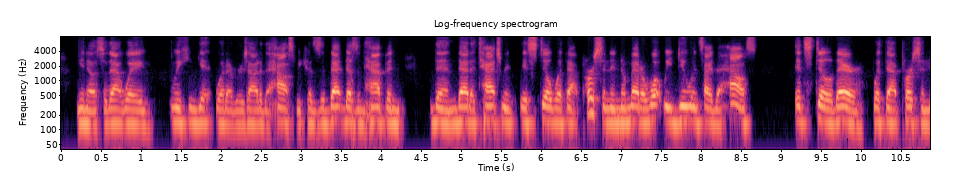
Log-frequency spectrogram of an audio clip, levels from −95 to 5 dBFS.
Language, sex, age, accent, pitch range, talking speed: English, male, 30-49, American, 130-145 Hz, 230 wpm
